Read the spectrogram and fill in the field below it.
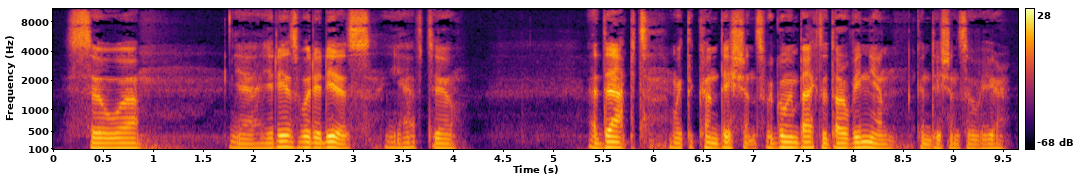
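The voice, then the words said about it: Crackly, sick-sounding voice. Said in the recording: “my voice is a bit crackly. I think Johan gave me that autumn bug that he had ... It might sound extra crispy, extra nice and crispy tonight.”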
